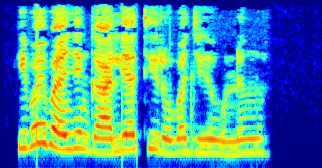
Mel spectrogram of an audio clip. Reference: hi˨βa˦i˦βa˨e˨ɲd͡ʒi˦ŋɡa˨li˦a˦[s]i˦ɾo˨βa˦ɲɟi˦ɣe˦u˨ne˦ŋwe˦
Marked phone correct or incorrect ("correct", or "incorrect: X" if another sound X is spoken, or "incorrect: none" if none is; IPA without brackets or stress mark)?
incorrect: t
